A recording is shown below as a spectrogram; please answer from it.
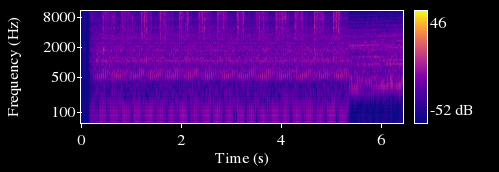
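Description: Rhythmic mechanical ticking, about four ticks a second, that stops suddenly about five seconds in and gives way to a quieter steady tone.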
